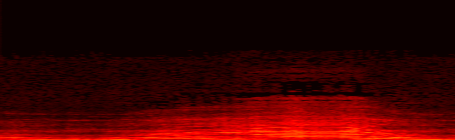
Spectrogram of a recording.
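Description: An intonarumori howler, a mechanical noise instrument built from a box with special membranes and horns, drones loudly and steadily, its rich buzzing tone sliding upward in pitch like a car speeding up, then easing and swelling again, with no voices.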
